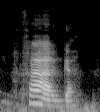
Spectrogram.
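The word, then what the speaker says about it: חג: So we have chag, chag.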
